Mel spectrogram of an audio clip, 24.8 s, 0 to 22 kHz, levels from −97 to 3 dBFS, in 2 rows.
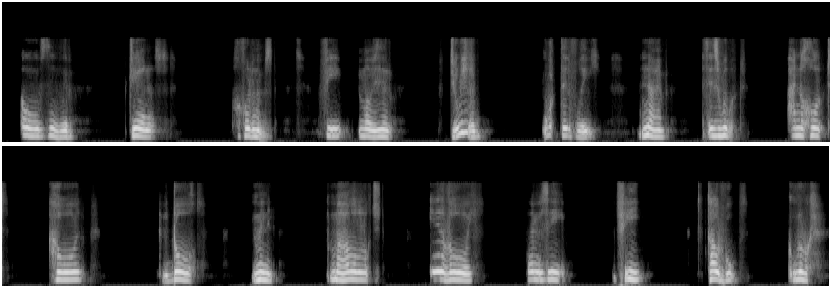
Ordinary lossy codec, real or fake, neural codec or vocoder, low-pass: none; fake; codec, 16 kHz in and 24 kHz out, 0.4 kbps, LongCat-Audio-Codec, four codebook decoder; 7.2 kHz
